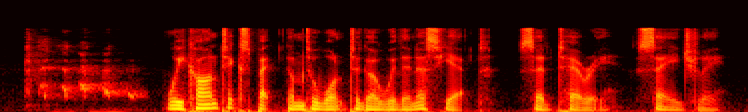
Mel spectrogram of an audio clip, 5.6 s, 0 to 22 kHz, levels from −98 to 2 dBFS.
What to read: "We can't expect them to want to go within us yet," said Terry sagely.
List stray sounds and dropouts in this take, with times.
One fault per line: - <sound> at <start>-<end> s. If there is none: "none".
- laugh at 0.2-1.1 s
